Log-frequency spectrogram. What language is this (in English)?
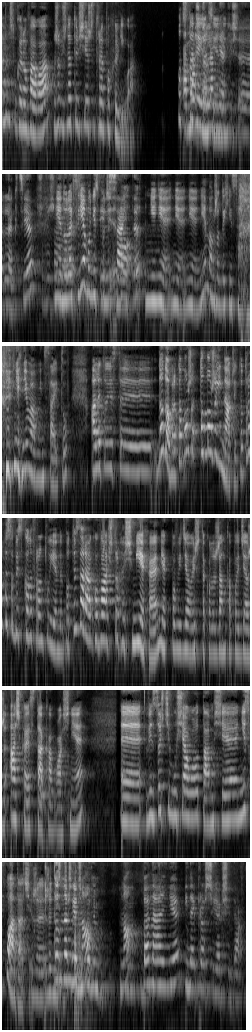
Polish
